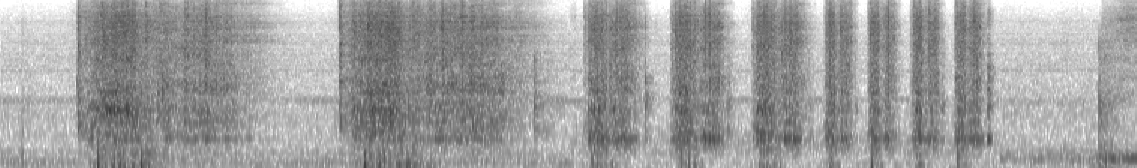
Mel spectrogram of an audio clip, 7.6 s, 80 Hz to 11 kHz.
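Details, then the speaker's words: Old 20-ton Clarke Log Buster log splitter that sat outside 10–12 years, with a roughly 3.25–3.5 hp Briggs & Stratton engine and a new replacement carburetor: repeated rasping recoil pulls, quickening, and the engine never fires. It won't start after hours of work. "I've had this apart I don't know how many times now, and it just will not start."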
